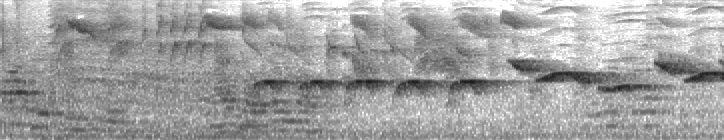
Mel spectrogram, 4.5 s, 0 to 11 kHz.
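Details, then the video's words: Caged Chinese hwamei facing a fighting bird: high twittering first, then a series of clear, level whistles repeated roughly every half second, ending in upward-slurred notes. "Hoạ mi 498: Xoè không khép (ốp đấu chim chiến)"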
